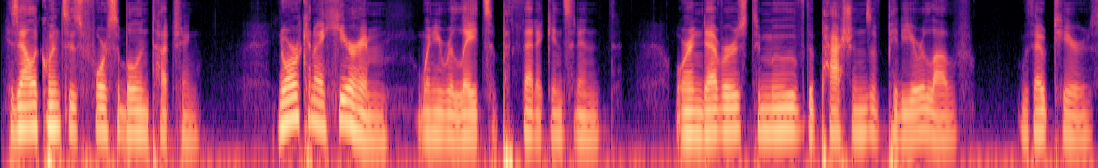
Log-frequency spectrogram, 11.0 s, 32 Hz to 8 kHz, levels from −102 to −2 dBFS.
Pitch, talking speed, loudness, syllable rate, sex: 105 Hz, 160 wpm, -21 LUFS, 5.2 syllables/s, male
